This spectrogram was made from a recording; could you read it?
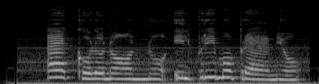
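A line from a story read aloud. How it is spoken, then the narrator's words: Exclaiming. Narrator (Italian): esclamò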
